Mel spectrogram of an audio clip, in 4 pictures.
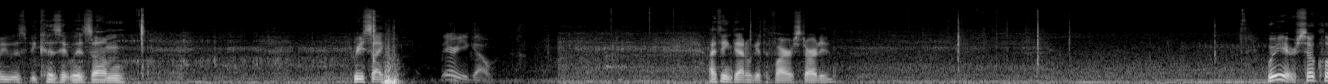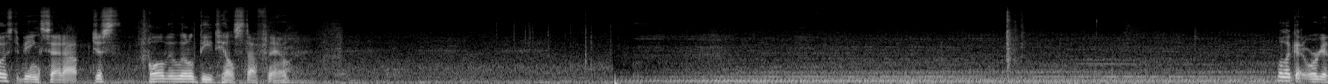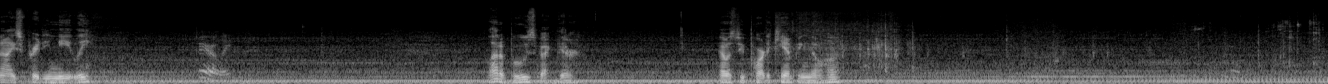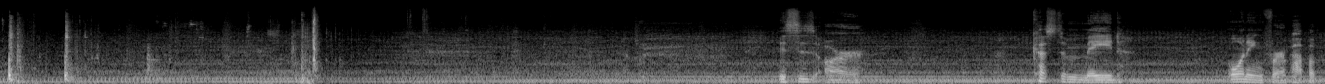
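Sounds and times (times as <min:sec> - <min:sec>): engine idling: 0:00.0 - 0:53.0
machine running steadily: 0:19.4 - 0:53.0.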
